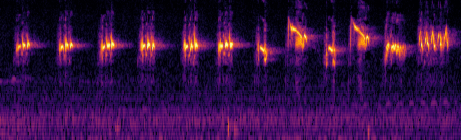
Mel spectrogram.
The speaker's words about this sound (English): One of the most remarkable singers on the continent is the blue throat. Its long song meanders in trills, buzzes, and bell-like notes.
